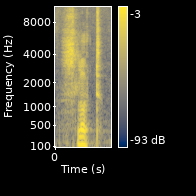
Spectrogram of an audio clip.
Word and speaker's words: slot: Pronounced like the English slur. Slut.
